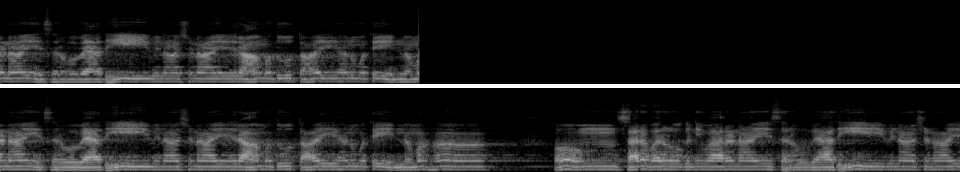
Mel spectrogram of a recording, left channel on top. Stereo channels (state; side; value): drops out; left; at 4.2 s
